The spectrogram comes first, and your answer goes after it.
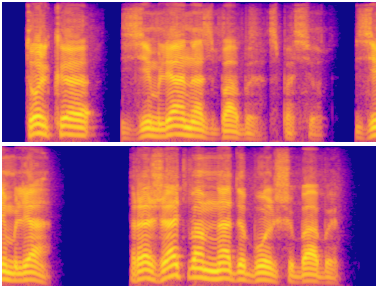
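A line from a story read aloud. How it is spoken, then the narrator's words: Loud laughing speech. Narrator (Russian): Смеясь от того неожиданно молодей, сказал Захар громко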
